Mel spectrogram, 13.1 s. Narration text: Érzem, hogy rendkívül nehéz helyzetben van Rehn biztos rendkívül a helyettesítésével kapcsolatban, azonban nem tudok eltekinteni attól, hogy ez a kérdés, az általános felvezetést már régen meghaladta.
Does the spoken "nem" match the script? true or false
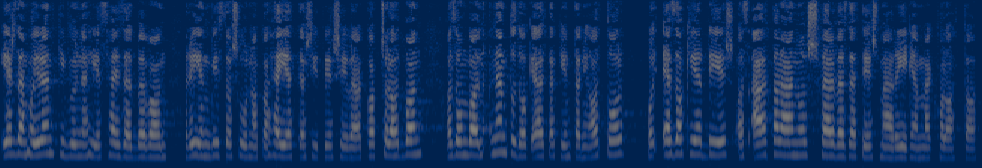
true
